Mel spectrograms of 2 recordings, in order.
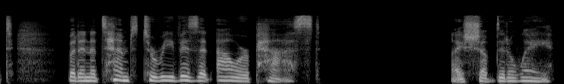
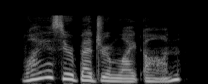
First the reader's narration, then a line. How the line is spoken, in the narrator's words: Paris asked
